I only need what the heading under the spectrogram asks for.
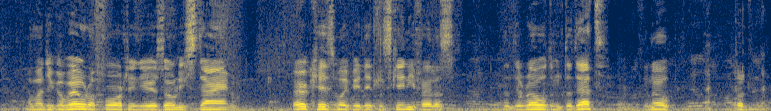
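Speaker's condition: No condition

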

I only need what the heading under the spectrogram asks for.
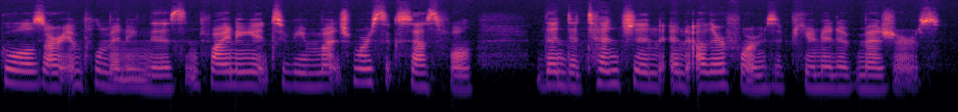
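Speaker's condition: Cleft lip and palate; clear speech

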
